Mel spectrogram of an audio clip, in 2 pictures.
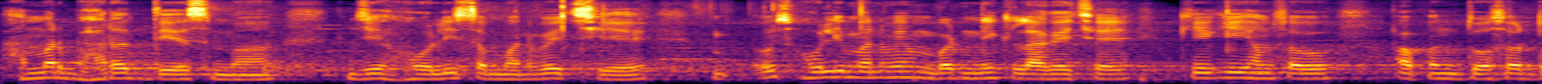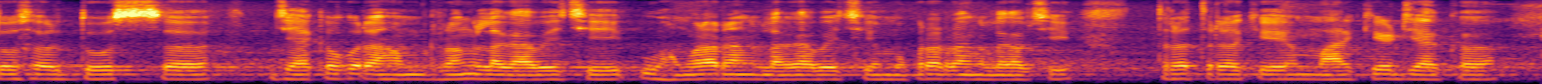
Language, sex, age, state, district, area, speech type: Maithili, male, 18-30, Bihar, Supaul, rural, spontaneous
